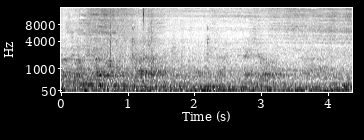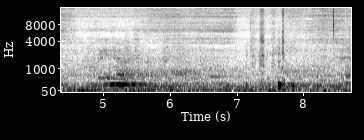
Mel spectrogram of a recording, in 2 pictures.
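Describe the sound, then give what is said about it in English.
Soft ASMR makeup brushes sweep and swish in a steady, breathy rustle that lasts throughout, with a couple of brief faint tonal blips partway through and no talking. “No, it's some makeup brushes.”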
